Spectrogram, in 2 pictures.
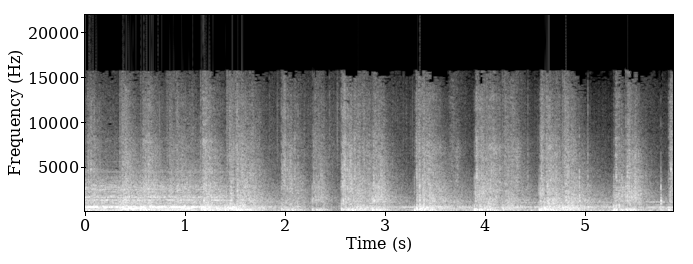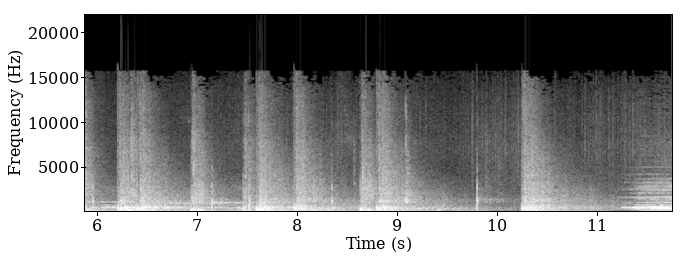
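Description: Fireworks going off in a rapid, irregular series of sharp bangs, several a second. Music plays under them for the first second or so and comes back near the end.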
